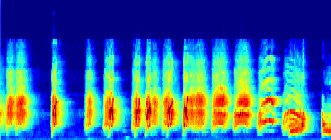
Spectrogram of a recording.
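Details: Greater green leafbird from Banyuwangi mimicking the bearded bulbul: loud raspy squawking notes in quick succession, some doubled, ending with a grating, wavering phrase.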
